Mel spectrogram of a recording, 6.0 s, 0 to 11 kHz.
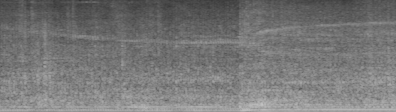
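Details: Shire of Serpentine-Jarrahdale garbage truck SL001401 out collecting, 16 Dec 2024: diesel idling with a ragged chuffing tick over the engine rumble; exhaust leak.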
